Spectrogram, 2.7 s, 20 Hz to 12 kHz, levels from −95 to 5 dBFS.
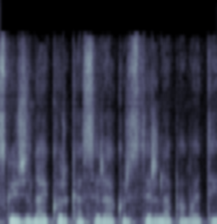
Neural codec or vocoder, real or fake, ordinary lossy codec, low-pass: none; real; AAC, 48 kbps; 9.9 kHz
